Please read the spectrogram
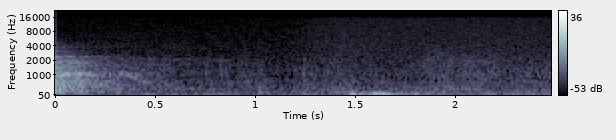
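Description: A single sharp metallic clink at the start as a steel reaction bar is fitted to a pillar drill's tapping head. Then quiet handling, with a soft low bump about a second and a half in.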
